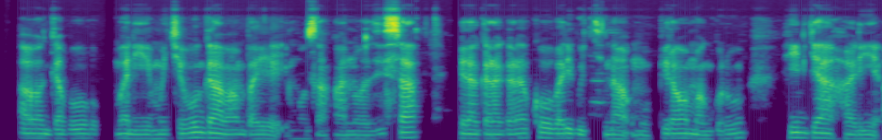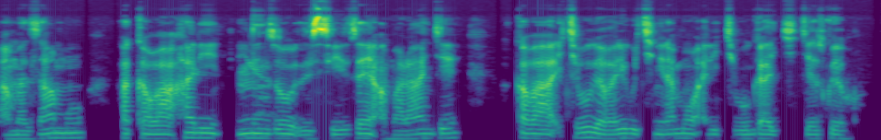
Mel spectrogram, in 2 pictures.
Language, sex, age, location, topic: Kinyarwanda, male, 18-24, Nyagatare, government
